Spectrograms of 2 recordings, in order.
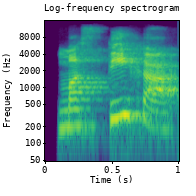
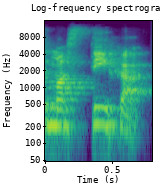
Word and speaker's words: Mastiha: you know, you see Mastiha is the proper transliteration for the word. The word is Mastiha in Greek. Mi, alpha, sigma, taf, iota, he, alpha. He is ha. That's that soft H.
